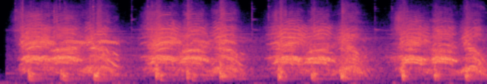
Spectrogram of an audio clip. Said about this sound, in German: Das sind Aufnahmen vom Dezember. Hunderte Menschen demonstrierten auf dem Bundesplatz.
